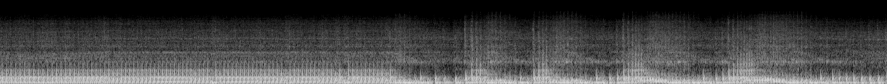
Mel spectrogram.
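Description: Kawasaki KLX250's single-cylinder four-stroke engine running through a Radamel Racing aftermarket exhaust. It holds a steady idle, then from about four seconds in it is blipped about five times in quick throttle revs. The sound is described as deep and thunderous.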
